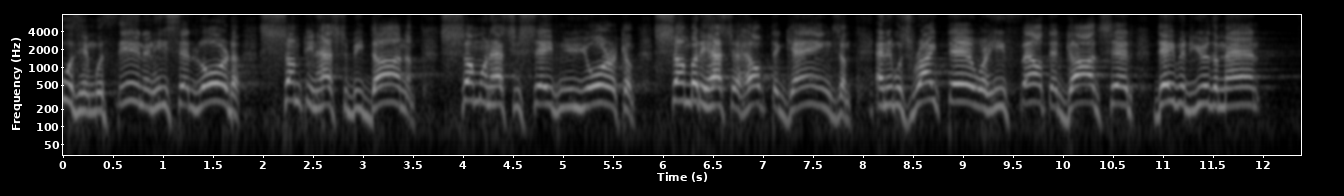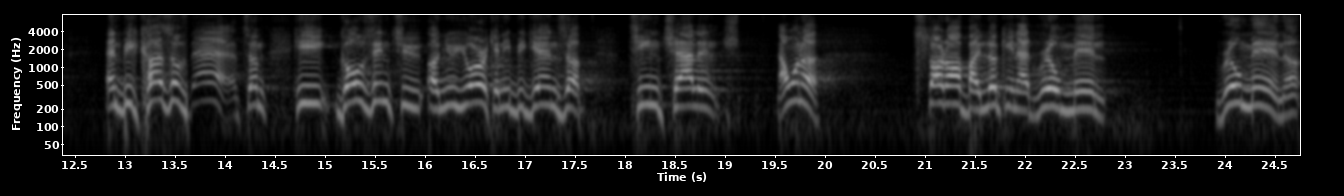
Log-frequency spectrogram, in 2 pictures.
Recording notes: PREACHED IN SAN ANTONIO TX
